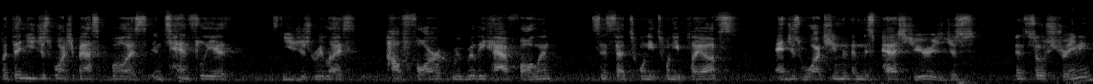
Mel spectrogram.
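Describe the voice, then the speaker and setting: Noticeable background noise runs behind this recording. A man talks at a moderate pace with a medium pitch and a monotone, flat intonation. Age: 20s. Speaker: caller. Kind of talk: phone-in chat. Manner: halting.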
